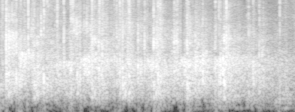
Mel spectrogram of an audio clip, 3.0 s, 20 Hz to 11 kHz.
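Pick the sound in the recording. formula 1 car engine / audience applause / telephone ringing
audience applause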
